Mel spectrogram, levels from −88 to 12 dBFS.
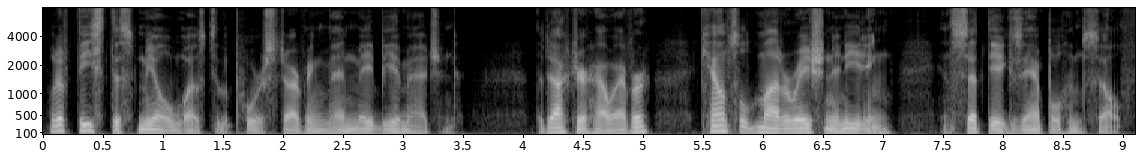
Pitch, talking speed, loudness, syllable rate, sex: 90 Hz, 170 wpm, -20 LUFS, 5.6 syllables/s, male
